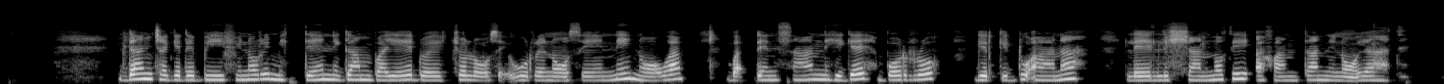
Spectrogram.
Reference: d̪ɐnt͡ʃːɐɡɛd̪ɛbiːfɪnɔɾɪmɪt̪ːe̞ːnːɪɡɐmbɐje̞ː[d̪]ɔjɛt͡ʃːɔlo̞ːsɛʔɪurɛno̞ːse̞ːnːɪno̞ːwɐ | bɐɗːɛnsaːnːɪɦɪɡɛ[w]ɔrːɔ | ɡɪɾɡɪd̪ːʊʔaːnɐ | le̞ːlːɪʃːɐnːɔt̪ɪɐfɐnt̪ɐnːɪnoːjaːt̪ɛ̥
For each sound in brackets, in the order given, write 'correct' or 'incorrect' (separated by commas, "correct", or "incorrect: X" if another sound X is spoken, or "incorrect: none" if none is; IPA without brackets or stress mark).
correct, incorrect: b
